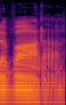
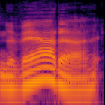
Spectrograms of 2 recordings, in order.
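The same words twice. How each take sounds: First: The name is said the Midwestern way. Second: The name is said the local Nevada way. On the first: The speaker calls it wrong. "I come from the Midwest, and I'm so used to saying Nevada" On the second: The speaker calls it right. "she says it's Nevada"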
